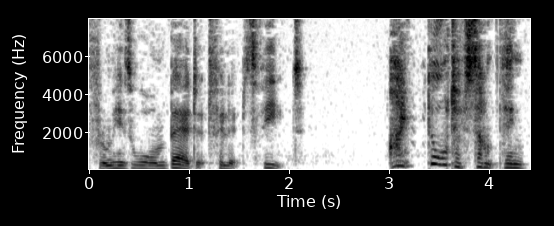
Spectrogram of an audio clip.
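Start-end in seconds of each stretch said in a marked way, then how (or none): 3.0-4.4 high, contained excitement; excited. A narrator's reading. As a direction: share a sudden idea, voice raised in pitch. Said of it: "in a low, excited voice".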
